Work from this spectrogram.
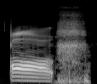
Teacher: اقصی لسان کا وہ حصہ جو حلق کی جانب ہے، جب ہماری زبان اوپر لحات یعنی نرم تالو پر لگتی ہے تو ایک حرف قاف ادا ہوتا ہے۔ زبان کا وہ حصہ جو منہ کی جانب ہے اقصی لسان کہلاتی ہے۔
